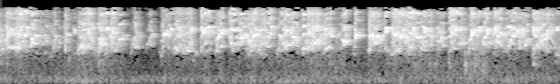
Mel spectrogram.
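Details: Morning at a lovebird breeding farm with birds kept in a colony aviary, a busy, unbroken chorus of high, scratchy chirps from many individuals.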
